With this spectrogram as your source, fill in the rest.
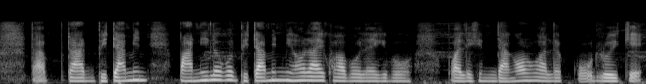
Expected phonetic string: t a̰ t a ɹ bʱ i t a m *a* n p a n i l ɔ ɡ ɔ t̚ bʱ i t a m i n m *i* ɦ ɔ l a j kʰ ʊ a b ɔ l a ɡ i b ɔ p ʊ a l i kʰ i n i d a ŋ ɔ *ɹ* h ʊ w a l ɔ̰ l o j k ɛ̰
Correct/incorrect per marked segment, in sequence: incorrect: i, correct, correct

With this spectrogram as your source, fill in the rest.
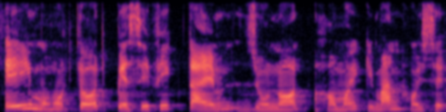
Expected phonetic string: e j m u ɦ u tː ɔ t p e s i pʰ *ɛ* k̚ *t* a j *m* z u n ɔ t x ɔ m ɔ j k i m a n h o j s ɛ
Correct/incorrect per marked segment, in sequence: incorrect: i, correct, correct

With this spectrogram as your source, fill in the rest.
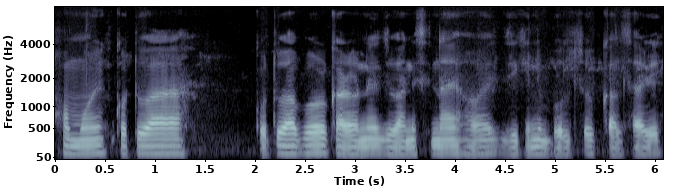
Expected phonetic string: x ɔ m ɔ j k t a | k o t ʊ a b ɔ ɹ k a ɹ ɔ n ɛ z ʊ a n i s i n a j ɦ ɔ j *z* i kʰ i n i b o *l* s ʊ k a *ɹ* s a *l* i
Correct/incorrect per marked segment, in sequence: correct, correct, incorrect: l, incorrect: ɹ

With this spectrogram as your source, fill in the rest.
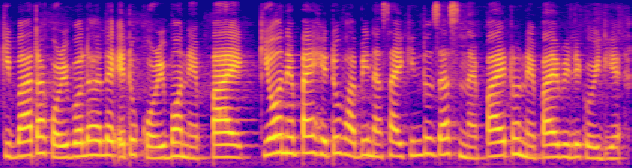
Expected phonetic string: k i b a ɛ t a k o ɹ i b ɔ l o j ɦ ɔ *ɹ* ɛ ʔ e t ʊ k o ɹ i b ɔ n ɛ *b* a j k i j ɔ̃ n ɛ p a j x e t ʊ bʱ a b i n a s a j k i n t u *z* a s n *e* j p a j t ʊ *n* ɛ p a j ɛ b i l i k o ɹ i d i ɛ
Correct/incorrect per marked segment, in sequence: incorrect: l, incorrect: p, correct, incorrect: a, correct

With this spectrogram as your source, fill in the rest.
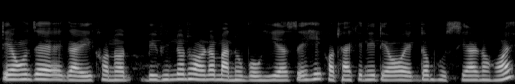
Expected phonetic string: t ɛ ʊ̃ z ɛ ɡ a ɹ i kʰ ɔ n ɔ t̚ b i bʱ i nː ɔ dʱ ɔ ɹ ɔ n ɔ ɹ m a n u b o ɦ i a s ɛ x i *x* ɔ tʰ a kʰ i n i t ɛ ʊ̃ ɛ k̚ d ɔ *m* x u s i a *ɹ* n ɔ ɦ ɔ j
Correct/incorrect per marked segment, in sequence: incorrect: k, correct, correct

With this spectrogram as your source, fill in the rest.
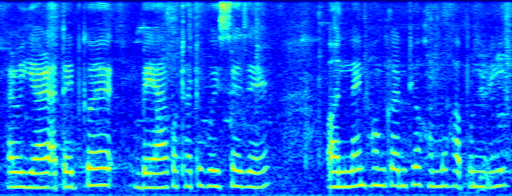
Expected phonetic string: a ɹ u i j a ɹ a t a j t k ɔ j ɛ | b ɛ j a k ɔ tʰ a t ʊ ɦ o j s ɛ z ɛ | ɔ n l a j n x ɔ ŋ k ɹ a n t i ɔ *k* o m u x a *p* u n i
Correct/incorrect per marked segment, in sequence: incorrect: x, correct

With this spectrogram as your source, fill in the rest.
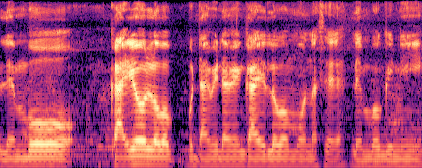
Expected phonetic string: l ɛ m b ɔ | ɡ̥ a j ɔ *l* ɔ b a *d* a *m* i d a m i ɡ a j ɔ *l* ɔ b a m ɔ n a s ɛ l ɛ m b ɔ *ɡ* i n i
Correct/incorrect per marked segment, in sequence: correct, correct, correct, correct, correct

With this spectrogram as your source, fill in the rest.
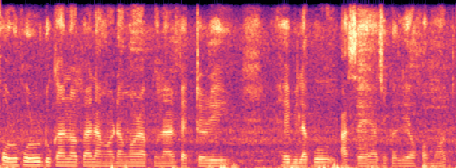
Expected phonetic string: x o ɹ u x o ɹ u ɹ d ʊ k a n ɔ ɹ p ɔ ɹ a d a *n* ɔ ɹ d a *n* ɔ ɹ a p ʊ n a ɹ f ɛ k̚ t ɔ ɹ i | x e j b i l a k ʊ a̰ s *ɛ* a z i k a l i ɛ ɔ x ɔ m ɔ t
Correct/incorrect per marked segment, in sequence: incorrect: ŋ, incorrect: ŋ, correct

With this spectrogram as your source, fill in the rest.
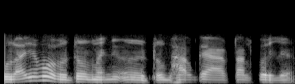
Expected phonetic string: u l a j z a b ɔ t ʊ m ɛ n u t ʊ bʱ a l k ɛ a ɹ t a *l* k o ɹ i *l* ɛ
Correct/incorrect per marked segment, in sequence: correct, correct

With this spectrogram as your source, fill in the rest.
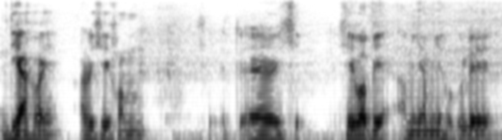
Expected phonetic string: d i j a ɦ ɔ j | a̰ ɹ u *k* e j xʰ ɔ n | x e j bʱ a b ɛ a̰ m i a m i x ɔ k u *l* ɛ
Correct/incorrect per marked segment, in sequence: incorrect: x, correct

